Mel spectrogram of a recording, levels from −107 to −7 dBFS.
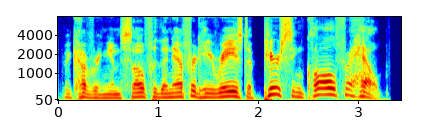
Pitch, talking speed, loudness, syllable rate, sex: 150 Hz, 210 wpm, -19 LUFS, 5.9 syllables/s, male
